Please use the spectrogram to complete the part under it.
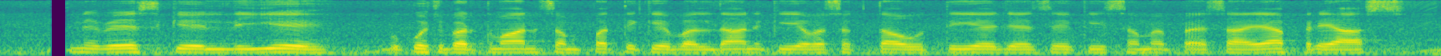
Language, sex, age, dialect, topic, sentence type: Hindi, male, 25-30, Kanauji Braj Bhasha, banking, statement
